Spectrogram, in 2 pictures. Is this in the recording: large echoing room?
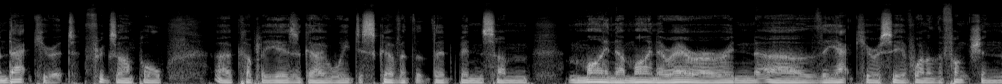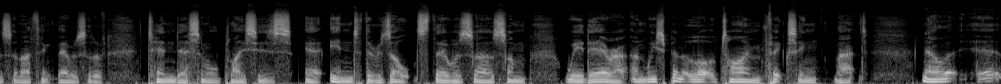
no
